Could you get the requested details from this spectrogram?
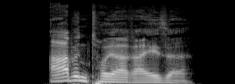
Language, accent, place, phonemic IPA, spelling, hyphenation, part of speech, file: German, Germany, Berlin, /ˈaːbn̩tɔɪ̯ɐˌʁaɪ̯zə/, Abenteuerreise, Aben‧teu‧er‧rei‧se, noun, De-Abenteuerreise.ogg
- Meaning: adventure tourism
